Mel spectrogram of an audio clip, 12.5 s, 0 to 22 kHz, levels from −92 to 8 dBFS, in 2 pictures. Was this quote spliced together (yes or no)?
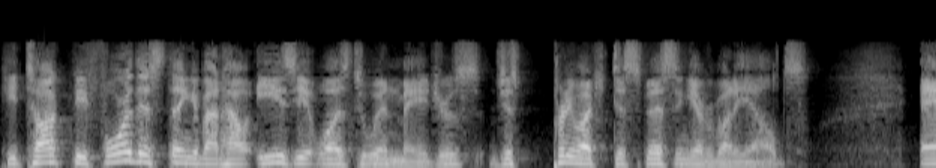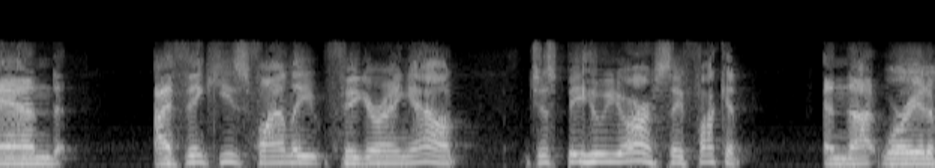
no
